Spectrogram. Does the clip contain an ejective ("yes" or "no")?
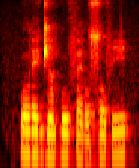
no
